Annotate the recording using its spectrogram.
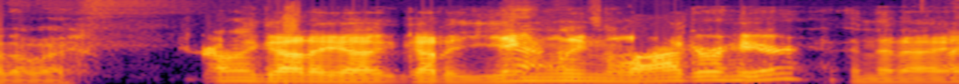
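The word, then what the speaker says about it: Yuengling: It's not spelled like how you would pronounce that.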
